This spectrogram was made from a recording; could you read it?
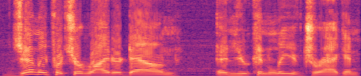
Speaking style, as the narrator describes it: Ethan yelled out

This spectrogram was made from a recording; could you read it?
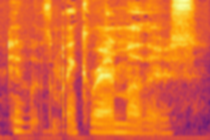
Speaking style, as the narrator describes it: Kaylin said softly

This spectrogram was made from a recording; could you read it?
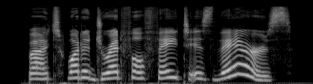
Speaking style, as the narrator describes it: exclaimed Ozma earnestly

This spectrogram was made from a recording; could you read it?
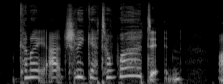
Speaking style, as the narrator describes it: I asked, tears in my eyes, shakily

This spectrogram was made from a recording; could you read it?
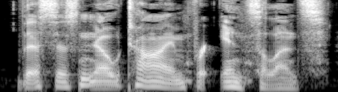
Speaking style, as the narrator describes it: said the sorcerer coldly

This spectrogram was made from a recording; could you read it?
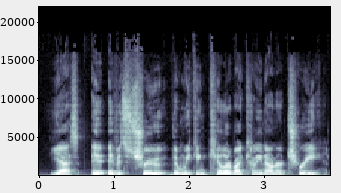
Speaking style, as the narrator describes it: I exclaimed joyfully

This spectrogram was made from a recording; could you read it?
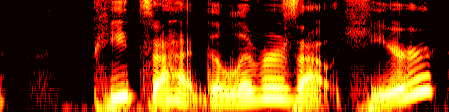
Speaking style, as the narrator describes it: gasped

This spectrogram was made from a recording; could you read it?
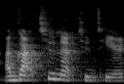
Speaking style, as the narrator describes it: said Harry

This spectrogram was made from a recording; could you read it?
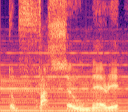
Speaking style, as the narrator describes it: grumbled Mr

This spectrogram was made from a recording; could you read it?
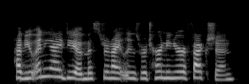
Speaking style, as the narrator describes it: Emma in consternation, and hastily said

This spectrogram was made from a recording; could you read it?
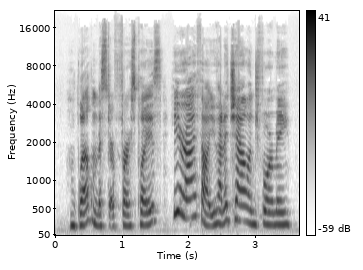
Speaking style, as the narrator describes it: she chirped

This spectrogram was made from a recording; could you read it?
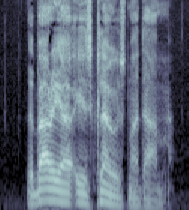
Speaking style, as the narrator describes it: she was curtly informed

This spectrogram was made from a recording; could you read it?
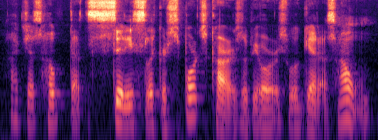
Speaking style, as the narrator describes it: Brad muttered

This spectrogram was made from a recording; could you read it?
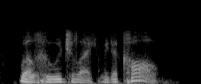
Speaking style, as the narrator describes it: she looked at the teacher very calmly, and she said

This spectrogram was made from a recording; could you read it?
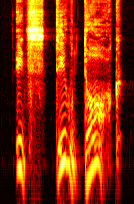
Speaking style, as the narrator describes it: the dwarf grumbled

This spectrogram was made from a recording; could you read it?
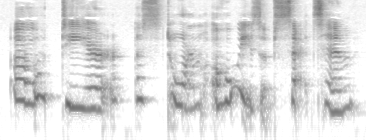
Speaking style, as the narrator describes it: moaned Miss Giddings

